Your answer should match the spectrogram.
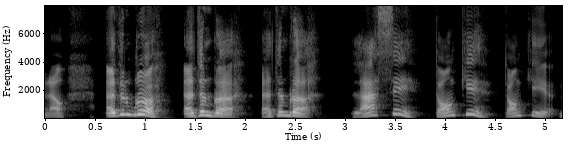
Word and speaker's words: Edinburgh: So I wanted to mix it up on today's episode and talk about my good old city of Edinburgh.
